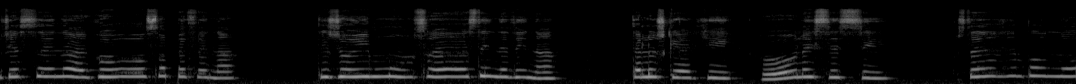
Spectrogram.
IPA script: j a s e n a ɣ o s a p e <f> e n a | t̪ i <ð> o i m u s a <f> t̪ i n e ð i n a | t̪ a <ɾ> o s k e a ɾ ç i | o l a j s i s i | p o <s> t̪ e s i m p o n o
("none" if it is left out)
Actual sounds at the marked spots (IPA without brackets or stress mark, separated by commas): θ, z, s, l, s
